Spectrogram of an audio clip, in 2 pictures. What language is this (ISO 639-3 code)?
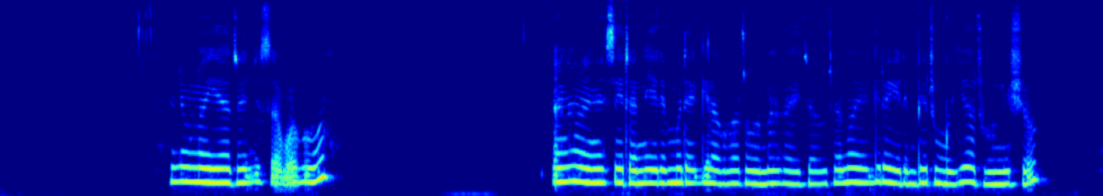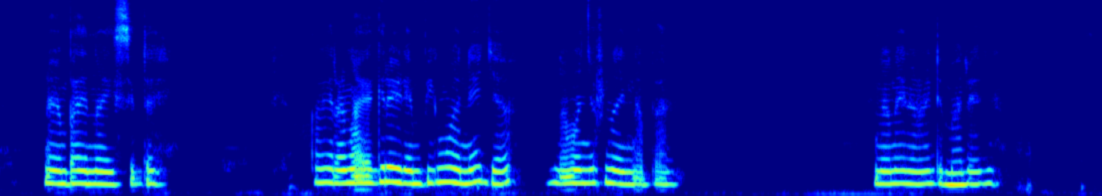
mas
